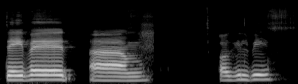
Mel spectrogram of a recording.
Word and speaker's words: David Ogilvy: So this is David Ogilvy.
